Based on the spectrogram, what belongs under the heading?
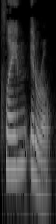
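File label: "CLAY MINERAL", English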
